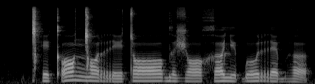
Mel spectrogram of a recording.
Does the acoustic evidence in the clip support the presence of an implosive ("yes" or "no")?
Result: yes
